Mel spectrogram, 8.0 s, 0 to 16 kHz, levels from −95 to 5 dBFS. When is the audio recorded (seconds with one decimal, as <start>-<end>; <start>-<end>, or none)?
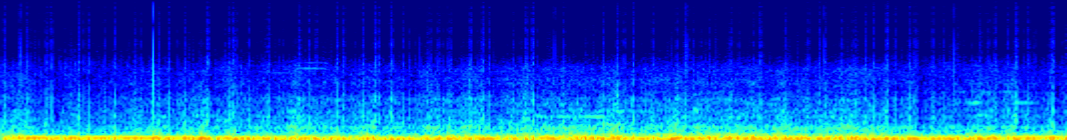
0.9-4.1; 4.9-5.7; 6.8-8.0

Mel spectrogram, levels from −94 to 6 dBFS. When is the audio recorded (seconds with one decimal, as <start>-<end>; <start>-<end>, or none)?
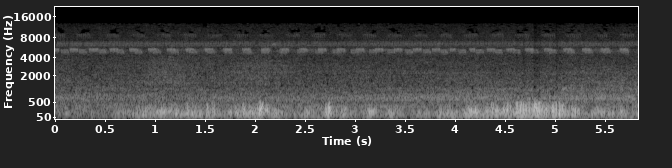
0.0-5.8

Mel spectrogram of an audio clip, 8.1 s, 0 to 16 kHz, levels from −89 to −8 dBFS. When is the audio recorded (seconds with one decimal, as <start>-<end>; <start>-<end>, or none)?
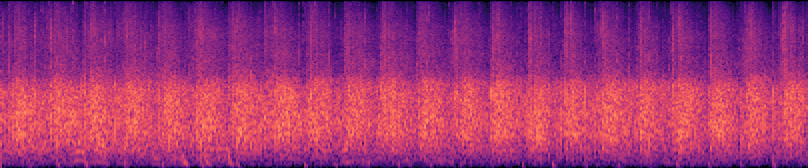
0.0-8.1

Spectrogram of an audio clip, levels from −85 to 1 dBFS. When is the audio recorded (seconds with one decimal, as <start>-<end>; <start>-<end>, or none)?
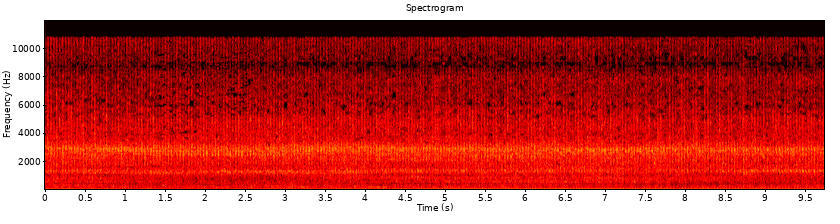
1.4-2.6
